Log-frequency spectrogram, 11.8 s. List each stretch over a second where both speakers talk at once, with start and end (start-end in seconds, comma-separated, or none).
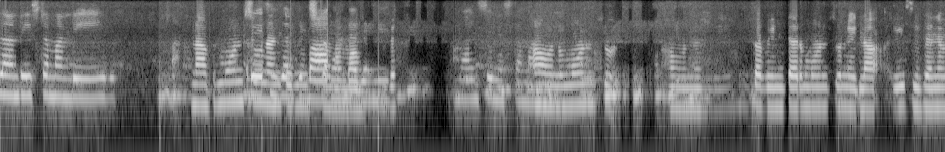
3.2-4.5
